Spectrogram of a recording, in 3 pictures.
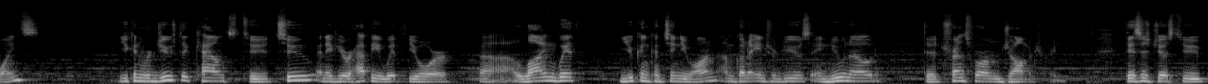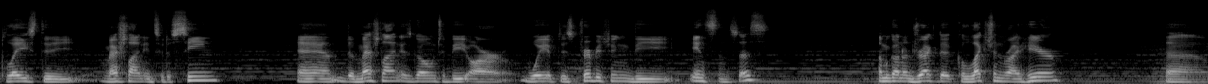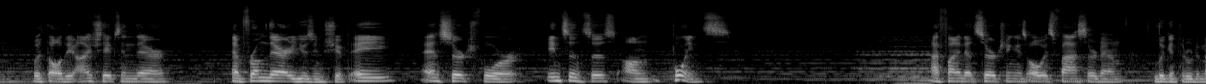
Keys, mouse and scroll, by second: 6.4 shift+a, 8.2-20.1 drag, 21.6 click, 24.5 click, 33.5 click.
